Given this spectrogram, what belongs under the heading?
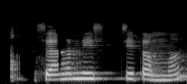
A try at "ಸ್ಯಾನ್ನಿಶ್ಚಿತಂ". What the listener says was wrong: ಸ್ಯಾನ್ನಿಶ್ಚಿತಂ, ನೀನ ಒತ್ತಿ ಹೇಳ್ಬೇಕು. ಸ್ಯಾನ್ನಿಶ್ಚಿತಂ.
